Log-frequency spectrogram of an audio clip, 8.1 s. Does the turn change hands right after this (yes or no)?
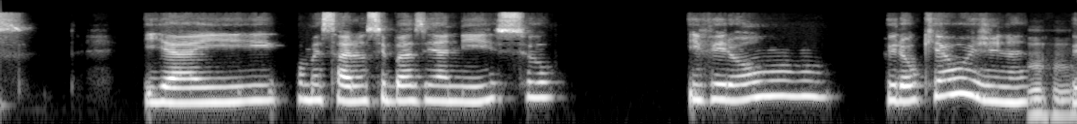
yes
